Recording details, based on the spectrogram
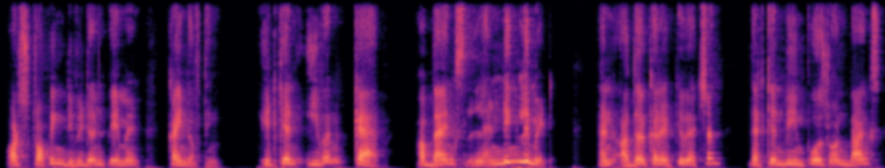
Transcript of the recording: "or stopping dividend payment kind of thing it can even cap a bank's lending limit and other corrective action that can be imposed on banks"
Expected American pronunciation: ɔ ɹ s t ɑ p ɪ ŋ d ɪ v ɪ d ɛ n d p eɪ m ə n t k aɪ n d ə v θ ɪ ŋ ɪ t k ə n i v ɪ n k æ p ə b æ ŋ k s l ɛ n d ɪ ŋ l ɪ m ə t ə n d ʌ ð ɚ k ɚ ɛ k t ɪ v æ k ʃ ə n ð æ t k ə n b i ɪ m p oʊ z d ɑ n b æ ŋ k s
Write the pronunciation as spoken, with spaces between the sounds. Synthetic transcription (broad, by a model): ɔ ɹ s t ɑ p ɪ ŋ d ɪ v ɪ d ɛ n d p eɪ m ə n t k aɪ n d ə v t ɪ ŋ ɪ t k ə n i v ɪ n k æ p ə b æ ŋ k s l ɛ n d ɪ ŋ l ɪ m ə t ə n d ʌ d ɚ k ɚ ɛ k t ɪ v æ k ʃ ə n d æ t k ə n b i ɪ m p oʊ z d ɑ n b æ ŋ k s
